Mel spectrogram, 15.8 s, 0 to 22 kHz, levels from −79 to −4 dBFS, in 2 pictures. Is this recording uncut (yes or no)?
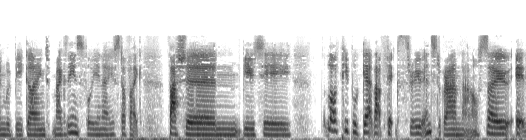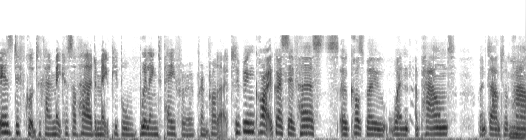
yes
